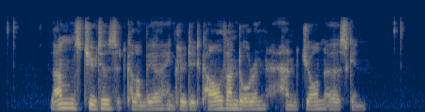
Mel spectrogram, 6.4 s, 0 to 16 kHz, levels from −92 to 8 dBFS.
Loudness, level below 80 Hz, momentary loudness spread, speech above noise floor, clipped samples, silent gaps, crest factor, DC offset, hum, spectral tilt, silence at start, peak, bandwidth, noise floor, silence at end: -27 LUFS; -76 dBFS; 10 LU; 45 dB; under 0.1%; none; 22 dB; under 0.1%; none; -4.5 dB/octave; 0.75 s; -6 dBFS; 9.2 kHz; -72 dBFS; 0.9 s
